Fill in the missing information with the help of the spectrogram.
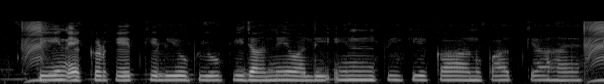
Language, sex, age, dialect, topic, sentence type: Hindi, female, 18-24, Awadhi Bundeli, agriculture, question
